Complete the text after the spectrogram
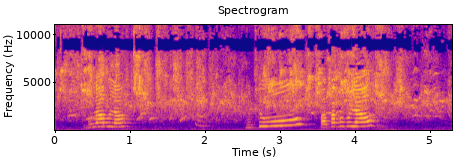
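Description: A parrot chatters and squawks in warbling calls close by.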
